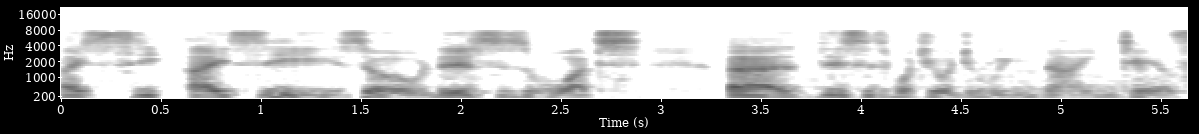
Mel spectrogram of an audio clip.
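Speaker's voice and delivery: put-on very quiet, deep, gruff elderly character voice. Trying out a character voice addressing Nine Tails, deep gruff old voice. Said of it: "more gruff with the age".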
